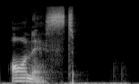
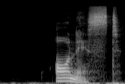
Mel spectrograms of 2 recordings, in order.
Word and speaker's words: honest: you in an hour also honest this is not honest it should be honest honest she's a very honest person and in ghost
